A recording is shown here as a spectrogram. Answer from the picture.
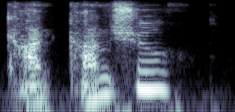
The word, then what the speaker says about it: Khonshu: Khonshu? – Yeah.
